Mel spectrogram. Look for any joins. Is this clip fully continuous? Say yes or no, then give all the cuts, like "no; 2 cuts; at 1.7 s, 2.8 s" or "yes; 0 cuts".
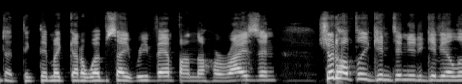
yes; 0 cuts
